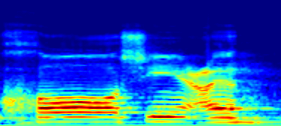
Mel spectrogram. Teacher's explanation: خا کو موٹا بھی کرنا ہے، اور خا کے بعد الف ہونے کی وجہ سے خا کو ہم ایک الف کی مقدار کھینچ کر پڑھیں گے۔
